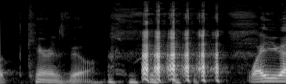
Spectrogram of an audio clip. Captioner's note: laughs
